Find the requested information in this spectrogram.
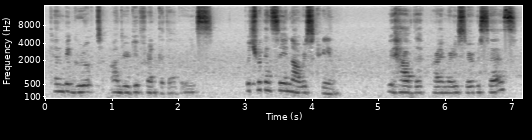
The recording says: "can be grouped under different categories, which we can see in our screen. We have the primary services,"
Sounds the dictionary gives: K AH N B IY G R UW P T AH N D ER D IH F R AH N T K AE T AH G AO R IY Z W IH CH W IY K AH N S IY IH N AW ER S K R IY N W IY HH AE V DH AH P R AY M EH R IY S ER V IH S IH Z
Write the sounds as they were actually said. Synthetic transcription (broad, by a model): K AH N B IY G R UW P T AH N D ER D IH F R AH N T K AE T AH G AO R IY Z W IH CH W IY K AH N S IY IH N AW ER S K R IY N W IY HH AE V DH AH P R AY M EH R IY S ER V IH S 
